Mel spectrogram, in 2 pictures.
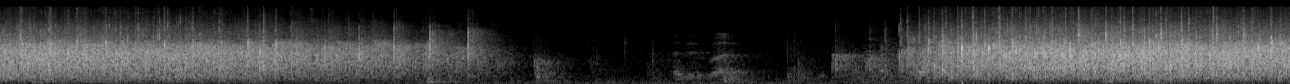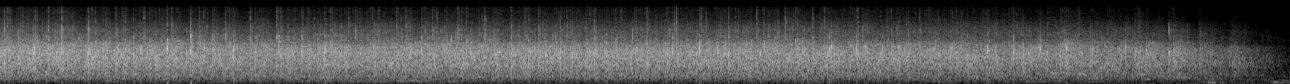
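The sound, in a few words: applause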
